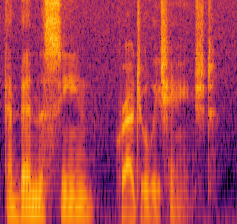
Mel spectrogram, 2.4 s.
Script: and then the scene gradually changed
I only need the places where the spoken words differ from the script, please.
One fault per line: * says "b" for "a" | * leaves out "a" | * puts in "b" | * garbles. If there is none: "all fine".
all fine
